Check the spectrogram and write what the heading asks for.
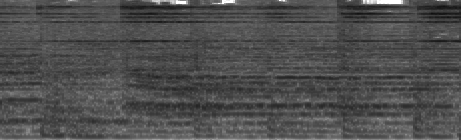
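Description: Devotional kirtan: a group of voices chanting a mantra together over repeated drum strokes and ringing hand cymbals.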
